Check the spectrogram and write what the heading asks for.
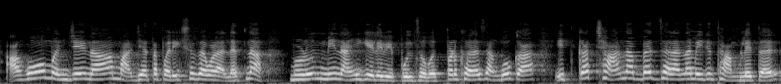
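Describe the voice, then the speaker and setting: A woman's voice: a little high, brisk, hardly any pauses, lo-fi sound, natural voice. A woman voicing a cunning young woman who talks smugly and reassures. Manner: smug, reassuring.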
